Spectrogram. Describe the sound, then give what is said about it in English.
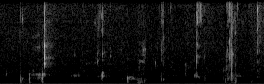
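Someone chews close to a microphone, producing faint, irregular crunches, clicks and wet smacks scattered unevenly across a couple of seconds, with no talking. “Who's making that noise? Who's eating their microphone? That's disgusting.”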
